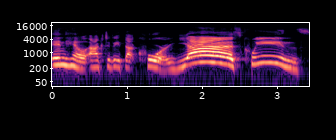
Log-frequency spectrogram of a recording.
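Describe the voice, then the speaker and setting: Raised and projected, the voice has a bright, sharp tone and very wide pitch swings, moving at a very slow pace on a very clean recording with a silent background. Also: woman. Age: 40s. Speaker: yoga teacher. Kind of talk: guided yoga class. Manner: encouraging.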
